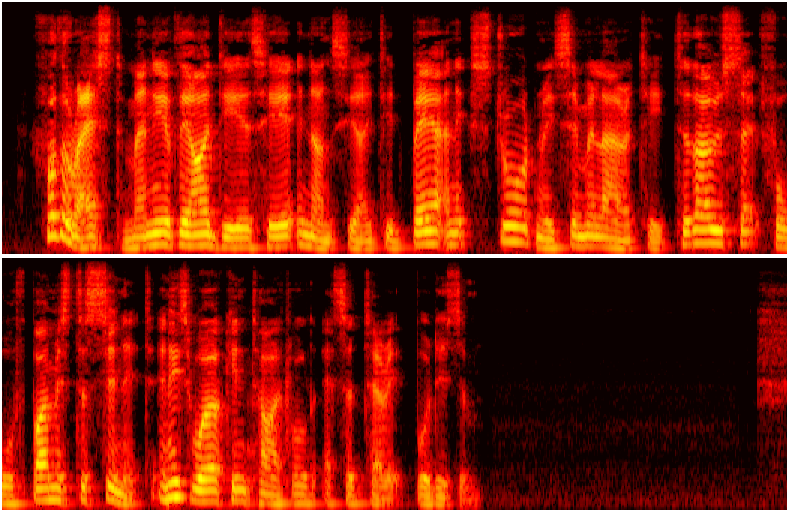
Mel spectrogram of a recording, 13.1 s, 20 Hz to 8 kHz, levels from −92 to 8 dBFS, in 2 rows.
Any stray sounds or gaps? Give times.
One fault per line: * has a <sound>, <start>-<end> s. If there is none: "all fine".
all fine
